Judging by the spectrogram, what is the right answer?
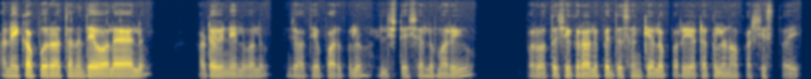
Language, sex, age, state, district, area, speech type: Telugu, male, 18-30, Telangana, Peddapalli, rural, read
